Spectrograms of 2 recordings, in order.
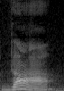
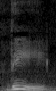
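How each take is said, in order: First: The word ends in an 'uh' vowel. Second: The word ends in an 'ee' vowel. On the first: It comes before a word starting with a consonant. "is used before all words that begin with a consonant" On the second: It comes before a word starting with a vowel. "The sounds like the when it comes before a word that begins with a vowel"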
